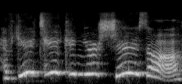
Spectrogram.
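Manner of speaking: very high, loud shouting. Retelling a moment when the son ran upstairs: retelling a shout at his son. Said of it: "I shouted to him".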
